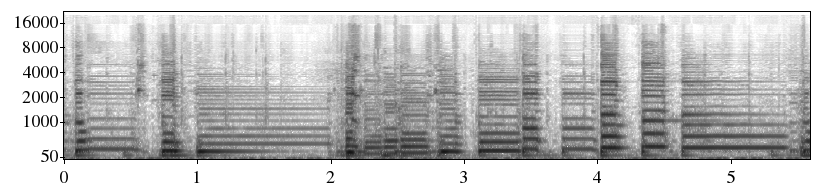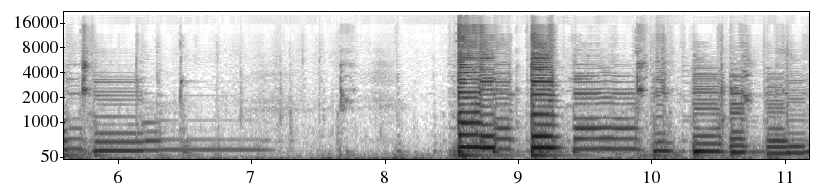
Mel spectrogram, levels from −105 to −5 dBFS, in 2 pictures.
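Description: Across the whole music clip the tones sound noisy, rough and grainy, with the likely cause being Opus compression in its music (CELT) mode. The energy in each band is preserved, but the encoder has too few bits for the detail, so it fills bands with folded copies of lower ones or with noise. The bandwidth stays full, reaching about 20.2 kHz, and the damage is plainly audible, which fits a low rate around 16 kbps.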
